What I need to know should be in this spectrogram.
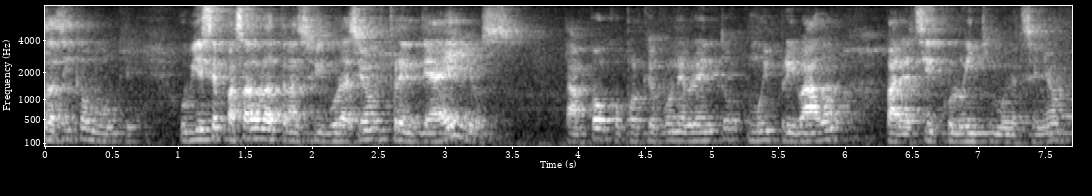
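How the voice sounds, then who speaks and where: A man preaching an expository sermon, teaching carefully and repeating key words slowly. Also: on the high side, slight background noise. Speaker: pastor. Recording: very echoey church room, distant mic.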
